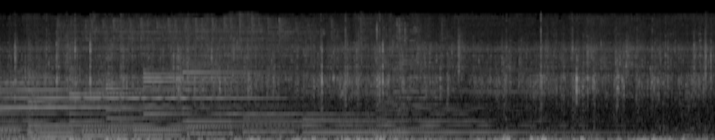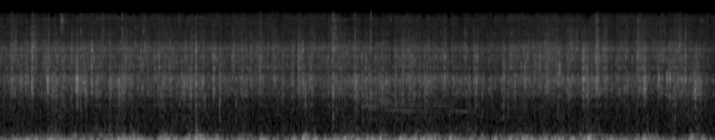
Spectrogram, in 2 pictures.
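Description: A mountain bike rattling and clattering down a rocky trail, with irregular knocks and thumps from the tyres and frame over the rocks and a steady rumble of ground and wind noise. A piece of background music ends about three seconds in.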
